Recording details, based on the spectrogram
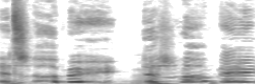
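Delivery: high, strained mumbling.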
